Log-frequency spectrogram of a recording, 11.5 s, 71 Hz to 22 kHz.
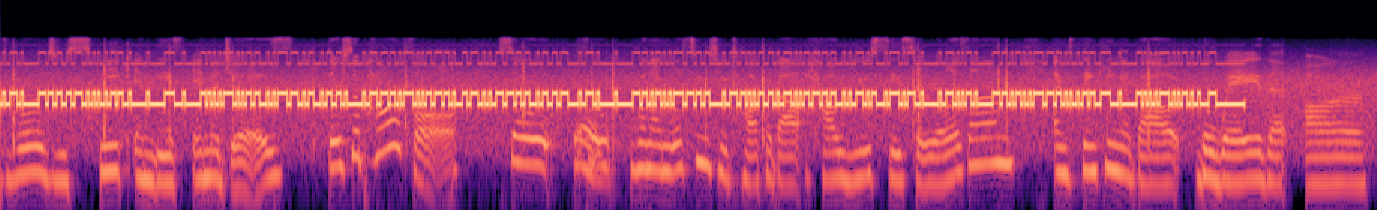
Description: RTTY (50 baud, 450 Hz shift), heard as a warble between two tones, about 1500 Hz centre, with static crashes and speech in English. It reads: … INFLORESCENCIA ES UNA CIMA DE VARIAS CABEZAS DE FLORES.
